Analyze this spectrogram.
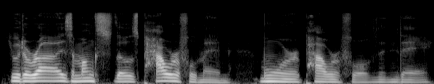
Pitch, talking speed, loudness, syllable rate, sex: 125 Hz, 150 wpm, -18 LUFS, 4.8 syllables/s, male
